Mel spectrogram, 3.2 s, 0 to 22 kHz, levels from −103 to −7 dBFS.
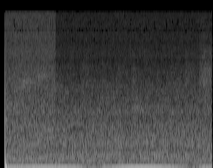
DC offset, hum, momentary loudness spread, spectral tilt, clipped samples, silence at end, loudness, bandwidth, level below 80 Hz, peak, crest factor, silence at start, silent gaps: under 0.1%; none; 6 LU; -5 dB/octave; under 0.1%; 0 s; -50 LUFS; 16 kHz; -48 dBFS; -28 dBFS; 18 dB; 0.05 s; none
